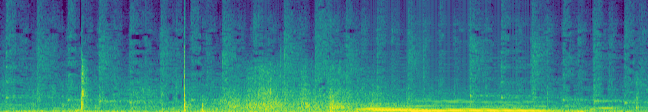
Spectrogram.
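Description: A golf club strikes the ball, and about a second later the ball hits an SUV's side window with a sharp crack, shattering the glass. This is followed by a long, drawn-out shout of 'ohhh', the loudest sound here, over background music.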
